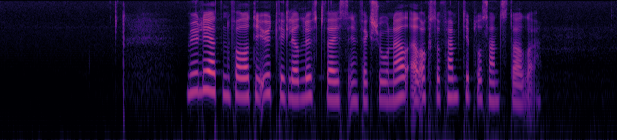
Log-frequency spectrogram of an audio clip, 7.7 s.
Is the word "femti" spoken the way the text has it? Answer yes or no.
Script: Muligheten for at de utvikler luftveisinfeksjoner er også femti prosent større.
yes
